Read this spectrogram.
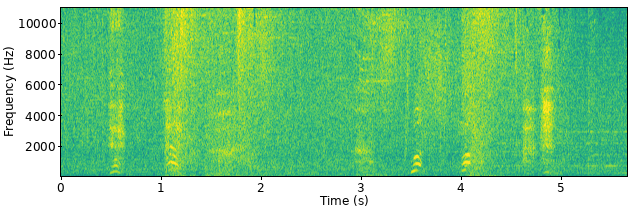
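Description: A game character's wings whoosh while gliding.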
